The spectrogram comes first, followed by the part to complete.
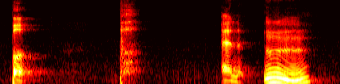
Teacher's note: Sounds which utilize both the top and bottom lips are called bilabial sounds.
